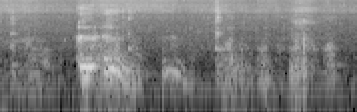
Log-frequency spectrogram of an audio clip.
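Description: Prawns fry in a pan with bottle gourd, a soft sizzle broken by a few sharp bursts of stirring and utensil scraping, close and intermittent.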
